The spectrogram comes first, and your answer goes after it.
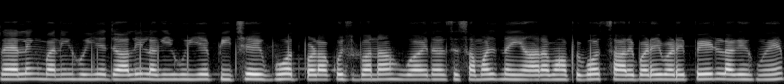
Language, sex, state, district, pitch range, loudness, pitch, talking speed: Hindi, female, Uttar Pradesh, Varanasi, 225-235 Hz, -14 LUFS, 230 Hz, 235 wpm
